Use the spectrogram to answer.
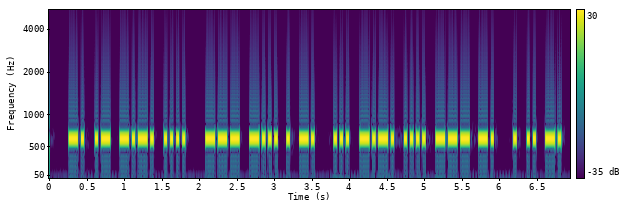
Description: Morse code, heard as a keyed tone, about 29 wpm, 630 Hz, with radio noise. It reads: NACH OBEN SCHON EIN
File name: 002 Zweiter Streich 30wpm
